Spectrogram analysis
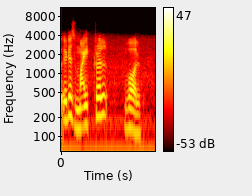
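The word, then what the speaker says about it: mitral: तो इट इज माइट्रल the pronunciation pronunciation पे ध्यान दीजिए।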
